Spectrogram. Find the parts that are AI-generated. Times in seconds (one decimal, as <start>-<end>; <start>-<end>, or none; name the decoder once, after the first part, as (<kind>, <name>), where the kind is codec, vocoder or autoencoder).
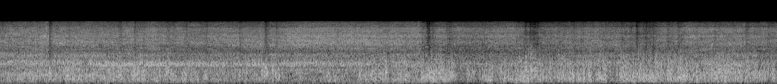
3.7-5.4 (vocoder, Vocos)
